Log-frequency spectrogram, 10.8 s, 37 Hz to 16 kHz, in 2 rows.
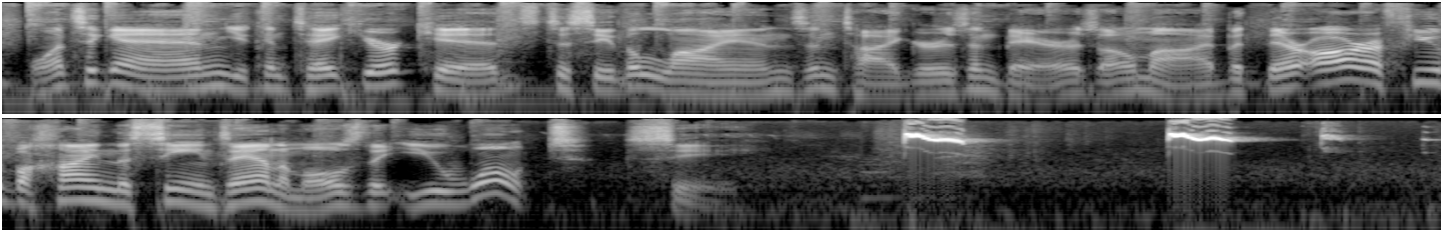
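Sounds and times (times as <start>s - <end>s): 
speech: 0.1s - 8.2s
Indian white-eye songbird calling: 8.2s - 10.7s.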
